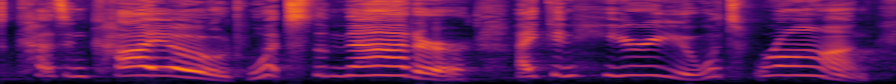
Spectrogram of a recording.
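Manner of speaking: slow booming call of a big buffalo. A narrator's reading. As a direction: boom it out like a giant buffalo. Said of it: "this booming voice says".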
